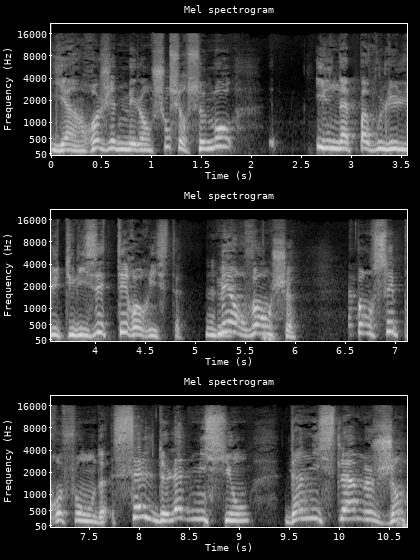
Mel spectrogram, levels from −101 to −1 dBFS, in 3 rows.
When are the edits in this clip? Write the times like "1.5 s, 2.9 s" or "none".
1.2 s, 6.5 s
